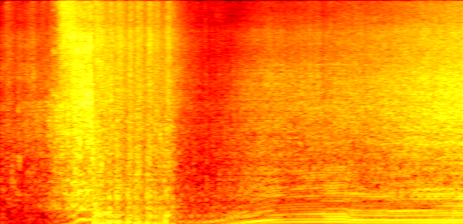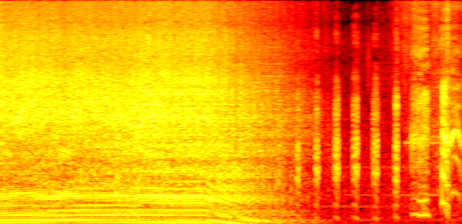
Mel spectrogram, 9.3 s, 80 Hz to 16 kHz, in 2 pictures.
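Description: A 2019 Hyundai Santa Fe engine with an exploded intake and separated airbox revs hard and loud, holding a long steady high-rpm roar before dropping off, with sharp knocks and bangs at the start and end.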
